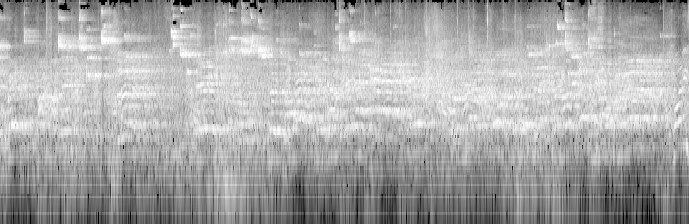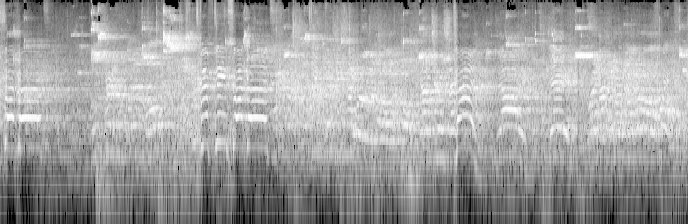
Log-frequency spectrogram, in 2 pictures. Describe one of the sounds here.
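Sneakers squeak sharply on a hard floor in a large echoing gym.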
